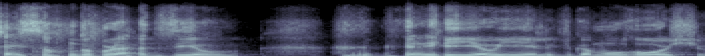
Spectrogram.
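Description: In a quiet setting, a man talks with a fairly high pitch, a dark, mellow tone and ordinary pitch variation. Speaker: brewer's brother. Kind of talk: storytelling.

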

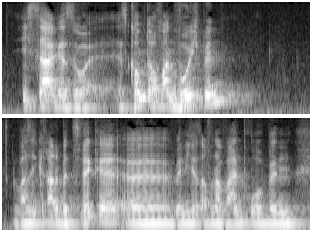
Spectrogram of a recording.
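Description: A somewhat breathy man with a medium pitch and ordinary pitch variation talks at a fairly quick pace with long, frequent pauses, in a space with audible room echo. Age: 40s. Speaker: restaurant owner and wine merchant. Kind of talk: casual chat.

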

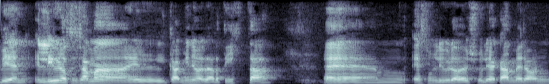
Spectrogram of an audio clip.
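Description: A man's medium-pitched voice at a moderate pace, on a very clean recording with a silent background. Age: 30s. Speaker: entrepreneur. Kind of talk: interview. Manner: halting.

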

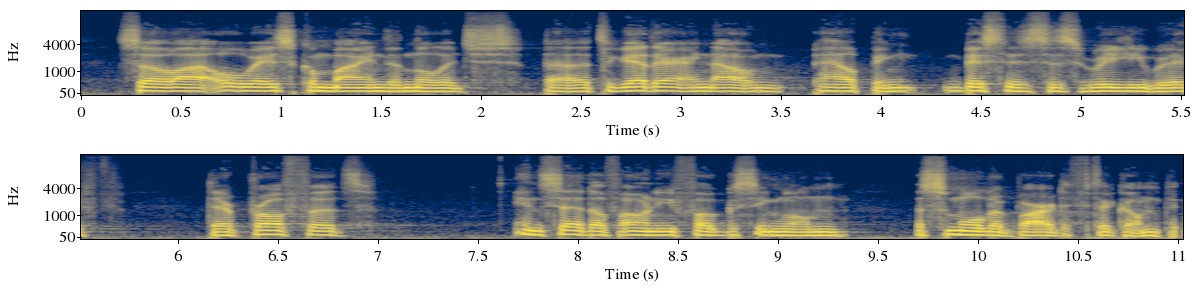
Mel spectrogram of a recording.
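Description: The recording is very clean, with a silent background. The intonation is monotone and flat. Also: man, medium pitch for a man, moderate pace. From Netherlands. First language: Dutch. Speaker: e-commerce growth consultant. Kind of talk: casual interview. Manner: hesitant, many fillers.

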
